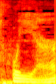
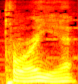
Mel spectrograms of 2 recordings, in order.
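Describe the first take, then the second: First: The er sound follows the last syllable. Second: The er sound follows the first syllable. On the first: The speaker calls it wrong. "那个儿化音要加的后呢，就变成兔爷儿了" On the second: The speaker calls it right. "儿化音加在中间"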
